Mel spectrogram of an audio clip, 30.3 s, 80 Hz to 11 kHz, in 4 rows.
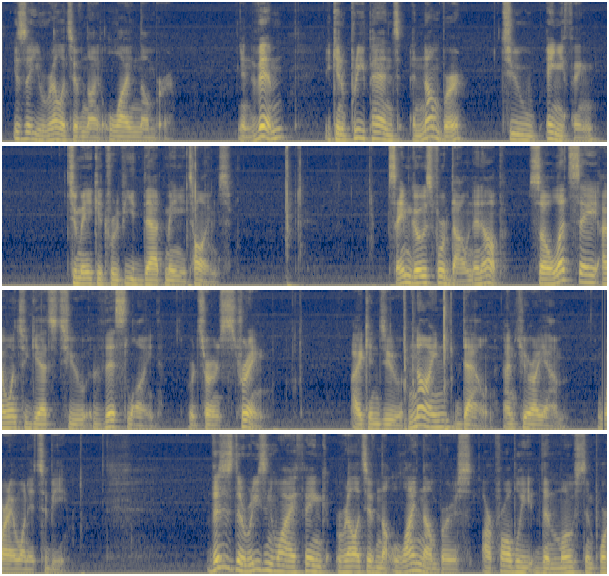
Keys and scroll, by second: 20.2 9, 20.7 j.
